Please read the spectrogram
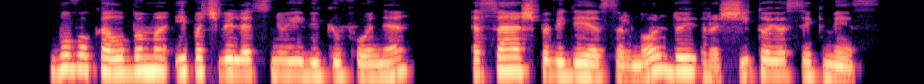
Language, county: Lithuanian, Utena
